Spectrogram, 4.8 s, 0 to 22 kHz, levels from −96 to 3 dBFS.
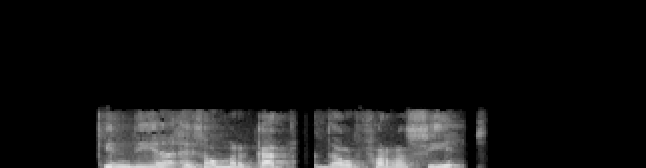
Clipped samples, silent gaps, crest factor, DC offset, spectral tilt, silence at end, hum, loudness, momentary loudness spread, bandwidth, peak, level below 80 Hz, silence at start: under 0.1%; 3.52-3.57 s; 18 dB; under 0.1%; -4.5 dB/octave; 1.25 s; none; -18 LUFS; 4 LU; 7.8 kHz; -2 dBFS; -66 dBFS; 0.8 s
